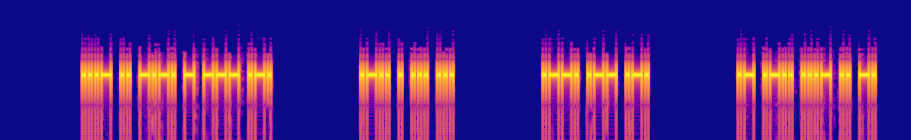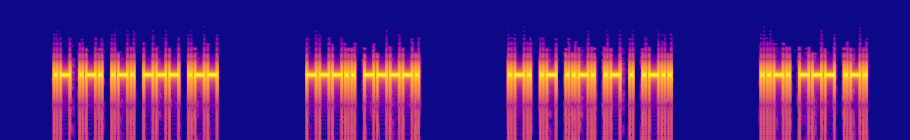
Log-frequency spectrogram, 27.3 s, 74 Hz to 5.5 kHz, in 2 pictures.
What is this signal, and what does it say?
Morse code, heard as a keyed tone, about 25 wpm, 550 Hz. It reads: VICTOR LESS PWR ALVIN ARROW 89 RAFAEL FOR
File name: Ultimate Word List / 25WPM Ultimate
